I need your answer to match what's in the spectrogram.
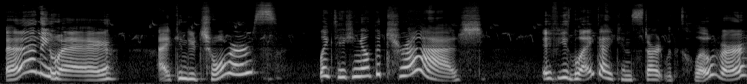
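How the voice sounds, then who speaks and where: A jealous catgirl, with a very high, animated voice. She is possessive and smug, switching between syrupy sweet talk to her darling and catty bickering in an anime-style audio role-play. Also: slow pace, full character voice.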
